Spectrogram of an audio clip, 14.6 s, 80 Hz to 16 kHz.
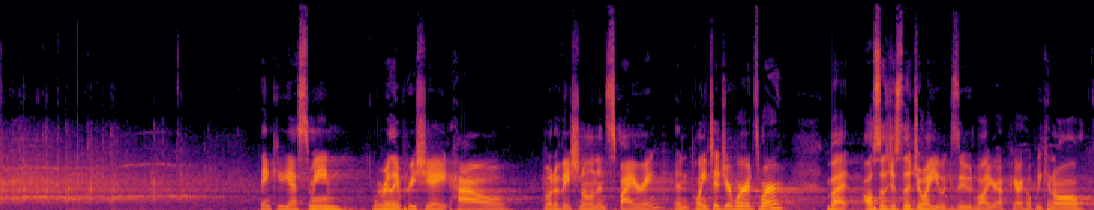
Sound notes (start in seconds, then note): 4.2 cheers and applause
